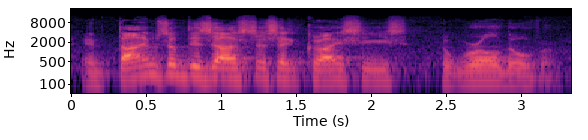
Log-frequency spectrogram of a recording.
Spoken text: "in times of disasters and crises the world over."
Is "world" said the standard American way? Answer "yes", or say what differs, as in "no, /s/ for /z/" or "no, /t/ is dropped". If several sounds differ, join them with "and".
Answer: yes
